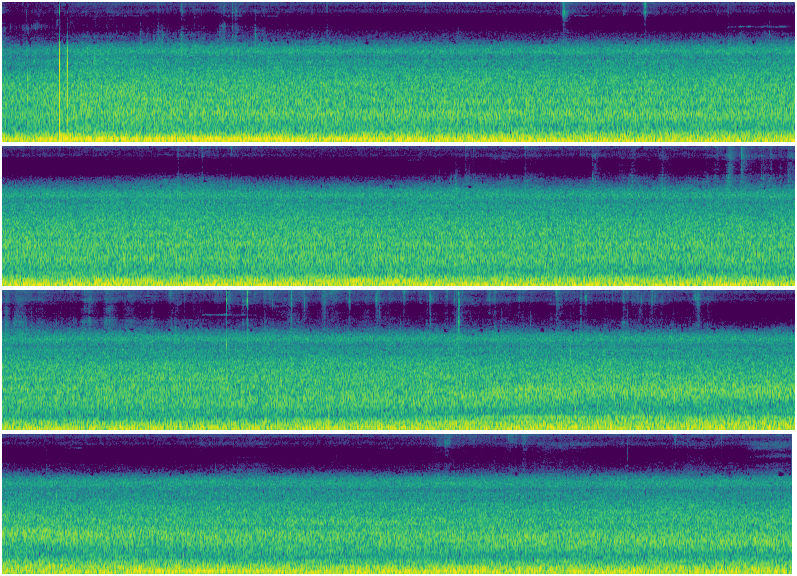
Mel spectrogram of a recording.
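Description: Steady outdoor background rumble, with a low hum that is strong for the first dozen seconds, fades, and returns near the end.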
